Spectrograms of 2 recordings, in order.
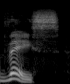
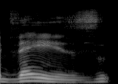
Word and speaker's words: vase: Or if I'm trying to say a word nice and easy with a long vowel sound because there's a silent E on the end, I would say, hey, pass me that vase.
